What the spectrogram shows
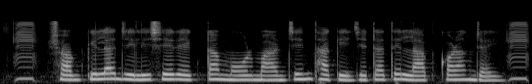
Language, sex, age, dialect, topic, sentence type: Bengali, female, 25-30, Rajbangshi, banking, statement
